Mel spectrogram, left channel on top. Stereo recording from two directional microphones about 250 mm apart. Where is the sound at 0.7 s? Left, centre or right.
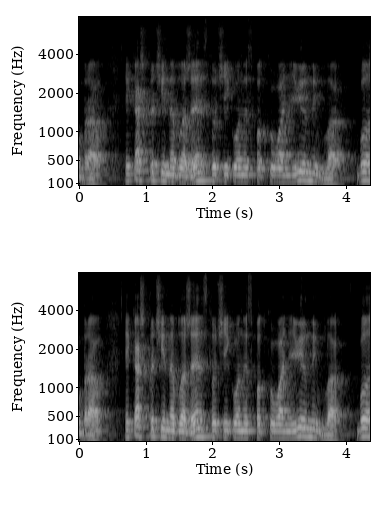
Right.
